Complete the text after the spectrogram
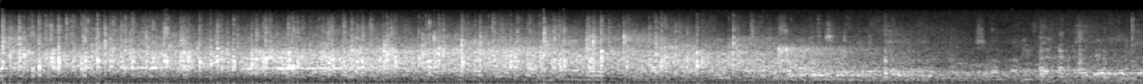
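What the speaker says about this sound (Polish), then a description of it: "Na koniec duże brawa dla organizatorów tego turnieju." Applause at a karate tournament for the organizers and teams: a crowd claps steadily and loudly for several seconds with chatter mixed in, then the clapping gradually thins and fades toward the end.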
